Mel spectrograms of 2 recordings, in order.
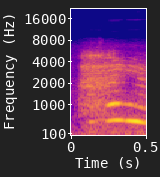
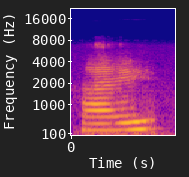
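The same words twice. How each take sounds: First: It is said loudly and excitedly. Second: It is said very quietly.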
